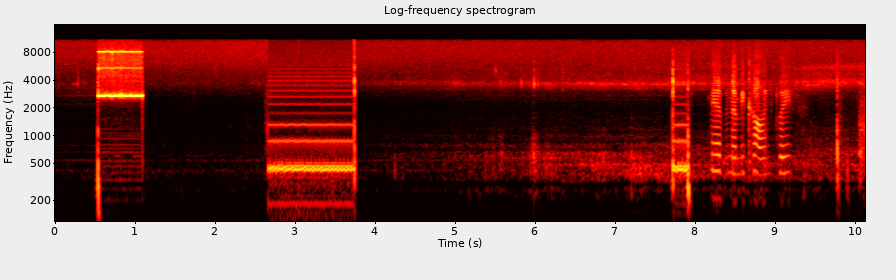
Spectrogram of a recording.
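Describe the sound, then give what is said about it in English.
Telephone tones from an old exchange during dialing: two steady tone bursts, the second longer and lower, then a few brief tones and clicks followed by talk. “I'll dial 1 again.”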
